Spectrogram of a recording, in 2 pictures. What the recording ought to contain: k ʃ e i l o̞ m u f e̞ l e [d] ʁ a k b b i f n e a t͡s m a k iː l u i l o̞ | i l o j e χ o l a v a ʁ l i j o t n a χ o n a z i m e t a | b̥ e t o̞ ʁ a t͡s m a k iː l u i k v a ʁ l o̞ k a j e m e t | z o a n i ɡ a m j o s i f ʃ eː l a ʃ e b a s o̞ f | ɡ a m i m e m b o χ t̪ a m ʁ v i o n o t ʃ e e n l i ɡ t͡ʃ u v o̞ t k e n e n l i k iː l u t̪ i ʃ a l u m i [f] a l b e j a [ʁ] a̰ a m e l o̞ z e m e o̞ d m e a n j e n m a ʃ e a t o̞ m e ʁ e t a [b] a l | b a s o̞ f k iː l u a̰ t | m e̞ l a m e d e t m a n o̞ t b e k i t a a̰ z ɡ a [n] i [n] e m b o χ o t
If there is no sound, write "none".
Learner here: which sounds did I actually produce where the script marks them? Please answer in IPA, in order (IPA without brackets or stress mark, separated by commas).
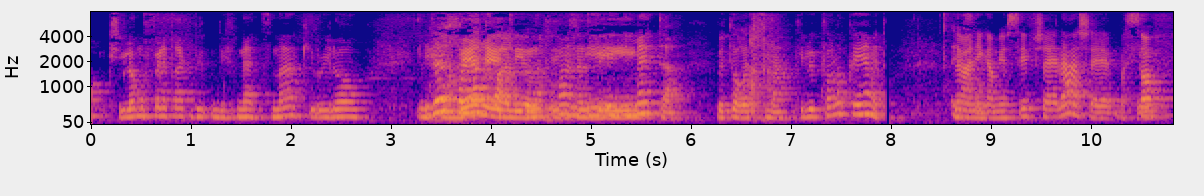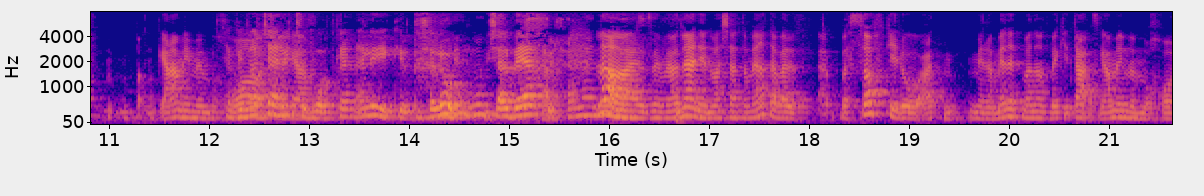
t, ʃ, χ, v, m, m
